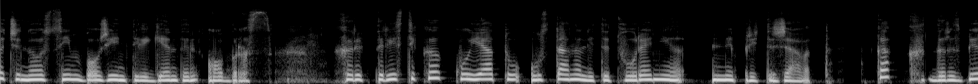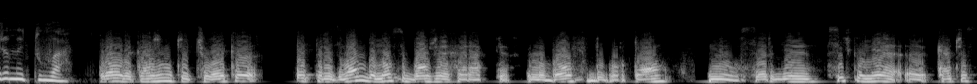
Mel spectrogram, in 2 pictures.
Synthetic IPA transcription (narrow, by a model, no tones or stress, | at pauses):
ɛt͡ʃɛnɔsimbɔʒijəint̪ɛliɡɛnt̪ɛnɔbɾəs | xɐɾɐkt̪ɛɾist̪ikəkojat̪oost̪anəlit̪ɛt̪voɾɛnijə | nɛpɾit̪ɛʒavə̰t̪ | kakd̪ɐɾɐzbiɾəmɛt̪ova | t̪ɾʲavəd̪ɐkaʒɛmt͡ʃɛt͡ʃovɛkə | ɛpɾizvand̪ɐnɔsibɔʒijəxɐɾak̚t̪ɛ̰ɾlʲubɔfd̪oboɾt̪amilˠosəɾd̪iɛfsit͡ʃkʲiʊniəkat͡ʃɛst̪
